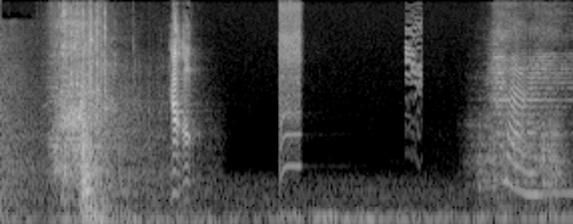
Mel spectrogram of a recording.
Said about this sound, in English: Wally and Eve fly into the airlock, whose doors close behind them. Bernie bangs on the doors.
